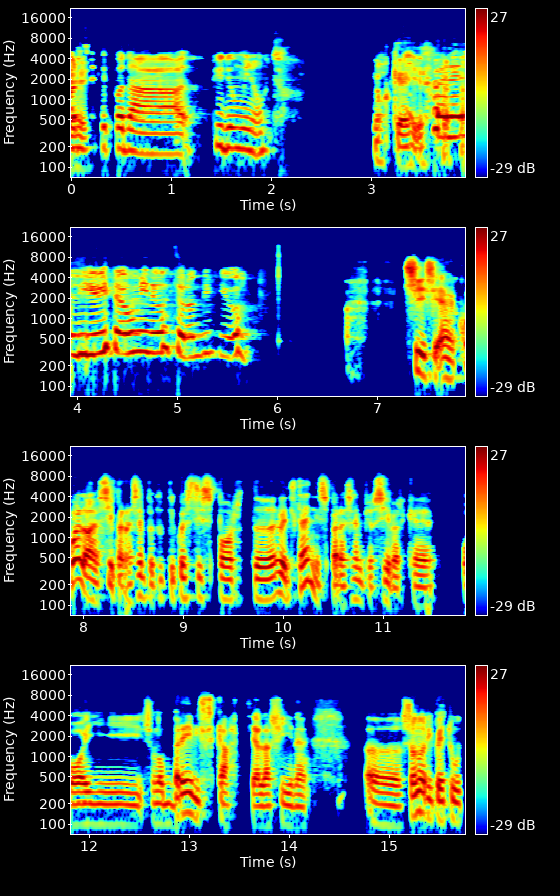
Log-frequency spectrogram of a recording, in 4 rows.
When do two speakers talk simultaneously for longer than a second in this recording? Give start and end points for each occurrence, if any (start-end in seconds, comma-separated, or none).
none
